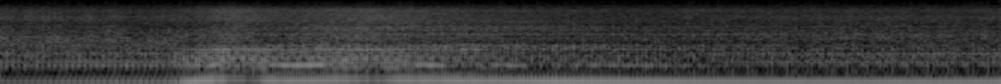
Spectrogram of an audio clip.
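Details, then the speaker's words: Recovery truck diesel, running right after injector seals were replaced: idle with a low, uneven flutter of about four beats a second as the noisy serpentine belt tensioner chatters; the tensioner is due to be replaced next. "and then the serpentine belt tensioner makes helicop to noisy as game so I think we're going to throw that away next for that"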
